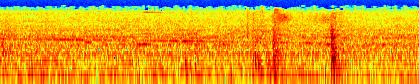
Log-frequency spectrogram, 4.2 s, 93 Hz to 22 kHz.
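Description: Running noise of a Kintetsu 6200 series electric train: a steady rumble of wheels on rail, with a faint whine sliding slowly down in pitch. Three sharp clacks come a little past halfway, typical of wheels crossing rail joints.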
